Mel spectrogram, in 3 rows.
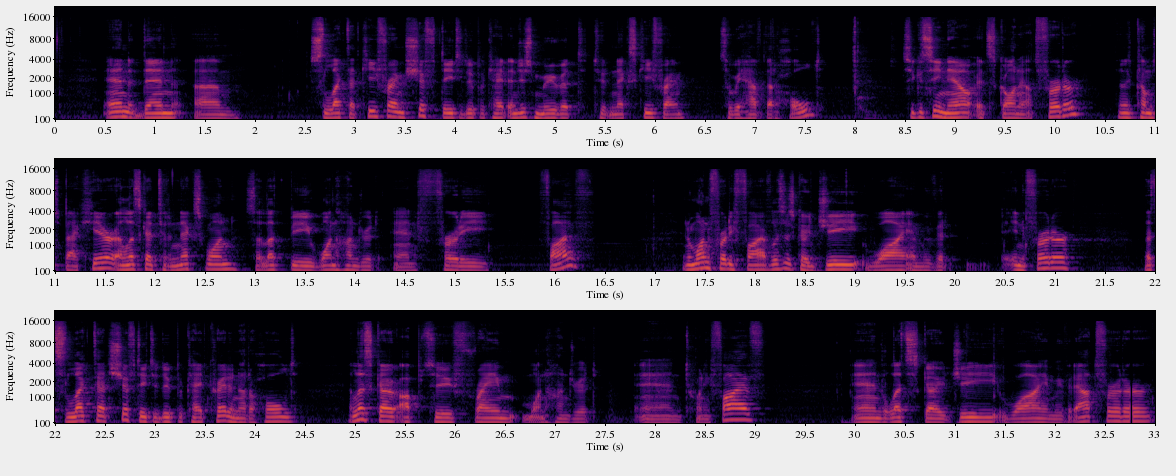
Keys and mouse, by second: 2.3-6.6 drag, 3.6 shift+d, 6.6 middle click, 7.1-17.6 drag, 17.6-21.9 middle drag, 18.5 g, 21.9-23.6 drag, 22.7 shift+d, 23.6-25.8 middle drag, 25.8-32.4 drag, 30.9 g, 32.4 middle click, 32.9-33.0 drag.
